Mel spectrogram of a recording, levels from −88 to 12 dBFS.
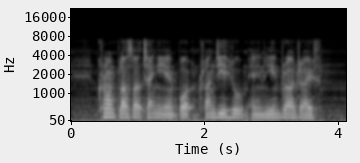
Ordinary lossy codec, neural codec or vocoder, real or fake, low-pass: none; autoencoder, 22.05 kHz, a latent of 192 numbers a frame, VITS, trained on many speakers; fake; 7.2 kHz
